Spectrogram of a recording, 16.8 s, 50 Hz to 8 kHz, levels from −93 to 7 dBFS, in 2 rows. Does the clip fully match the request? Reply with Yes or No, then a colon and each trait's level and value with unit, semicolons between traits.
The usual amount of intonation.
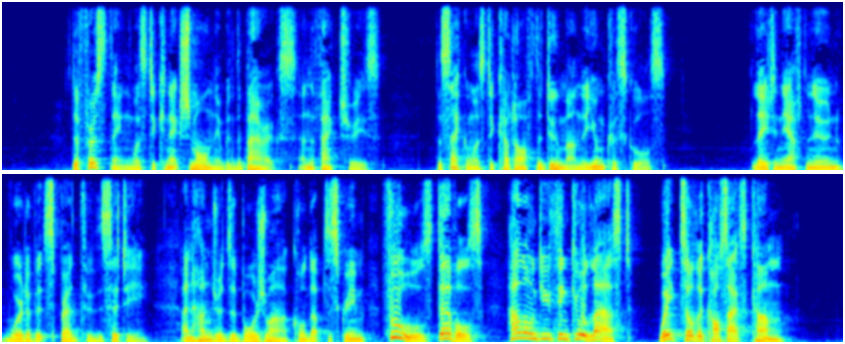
No: wide, 8.0 semitones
